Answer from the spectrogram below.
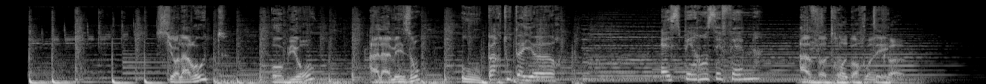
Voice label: Jingle; Esperance FM

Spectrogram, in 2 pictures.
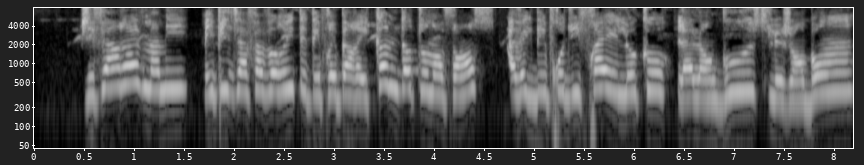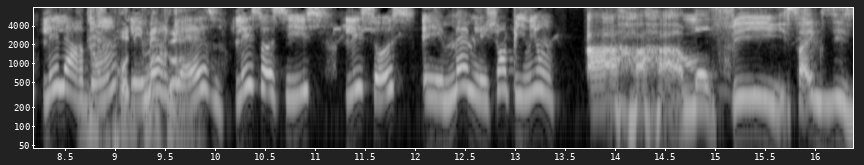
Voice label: Spot; Ma Pizza favorite 2025

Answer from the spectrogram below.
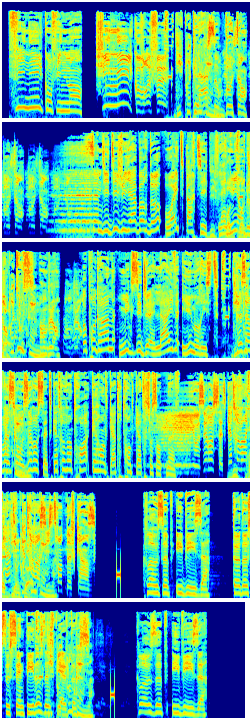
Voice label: FR US ES Drops A cappellas

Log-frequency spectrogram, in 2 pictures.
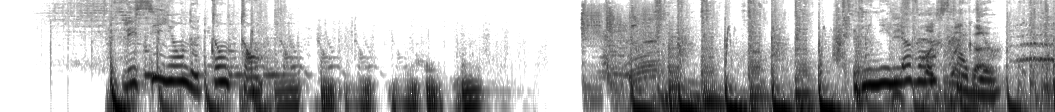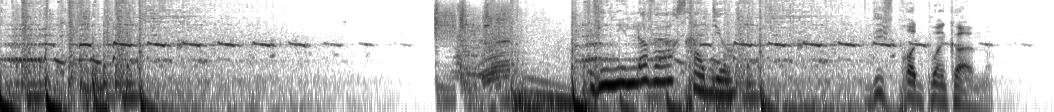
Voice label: Sweeps ID; Les Sillons de tonton

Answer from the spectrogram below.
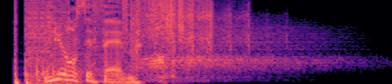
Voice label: FM ID; Nuance

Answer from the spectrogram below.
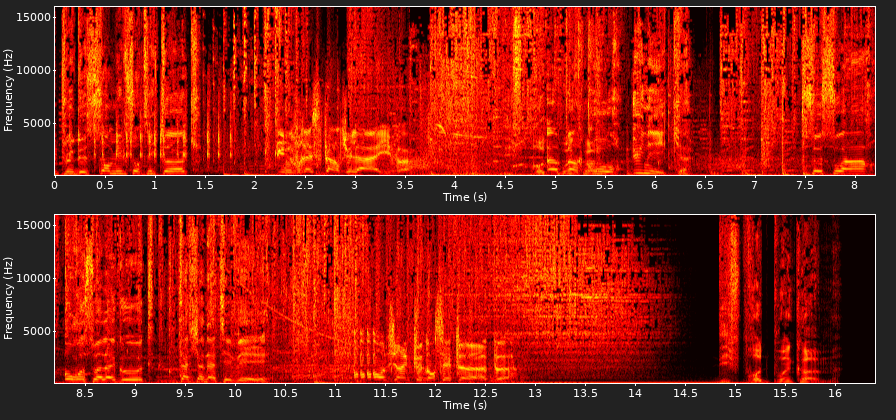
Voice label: Jingle Interview; Tatiana TV

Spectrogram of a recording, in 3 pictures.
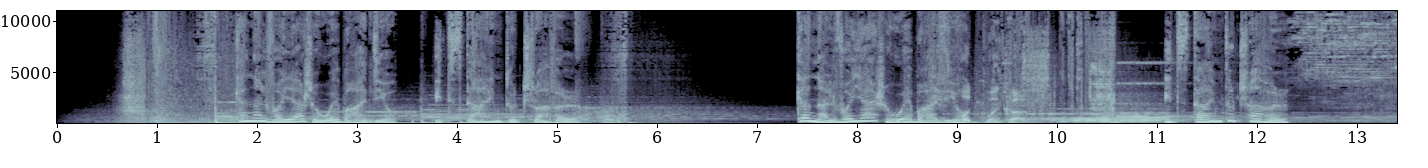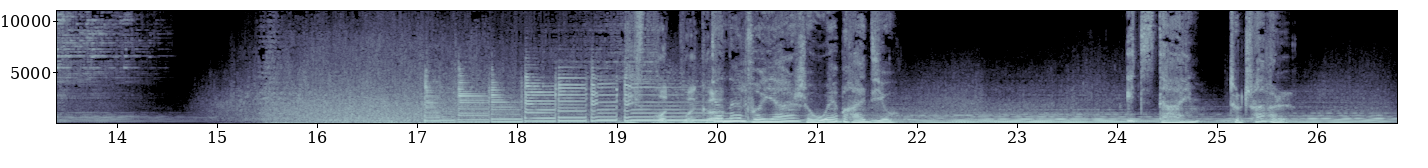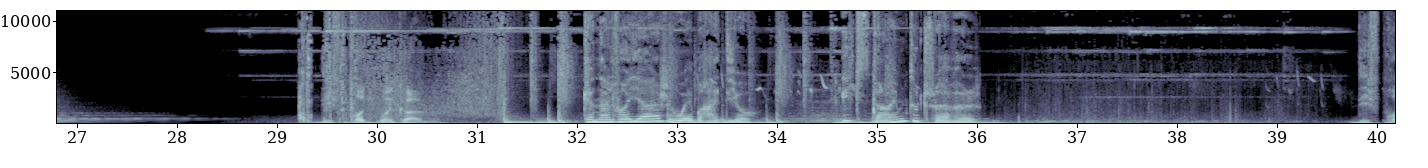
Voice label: Sweeps ID; Canal Voyage

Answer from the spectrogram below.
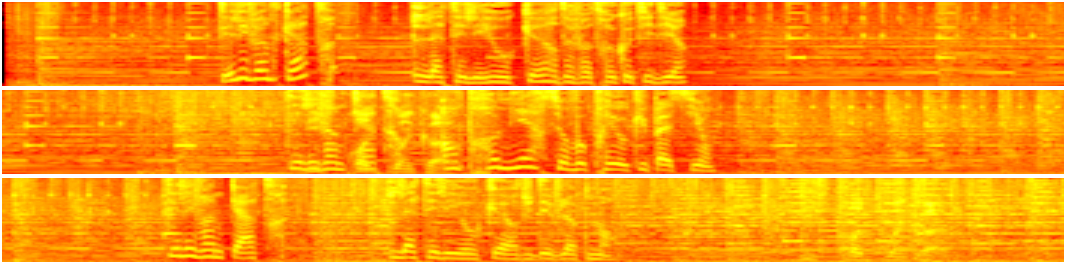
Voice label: Promo; Tele 24

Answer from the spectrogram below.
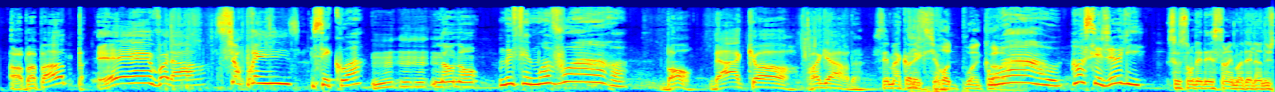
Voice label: Spot; OAPI

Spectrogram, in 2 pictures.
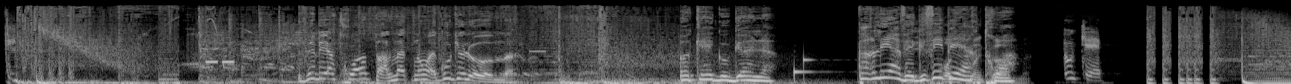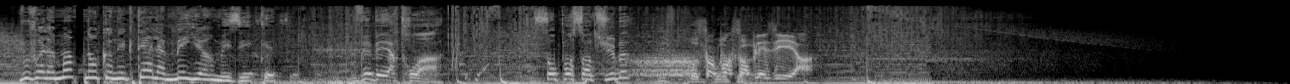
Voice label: Spot Google Home; Duo

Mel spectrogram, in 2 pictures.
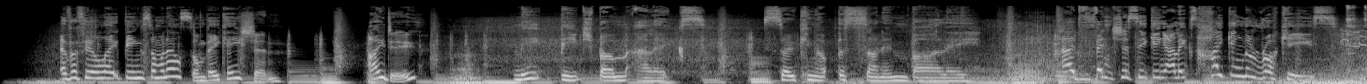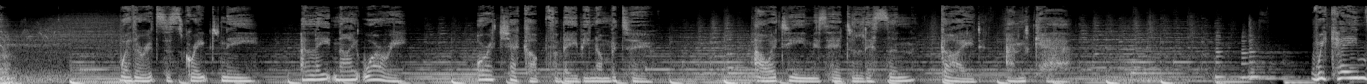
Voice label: UK Medley VO

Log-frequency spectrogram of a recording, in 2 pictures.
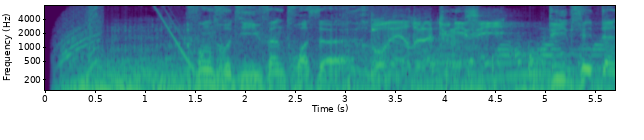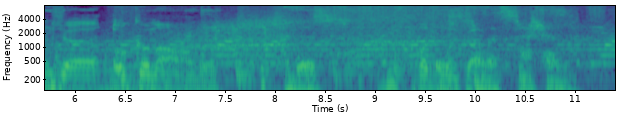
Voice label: Radio Promo; Myra Radio; Solid Session

